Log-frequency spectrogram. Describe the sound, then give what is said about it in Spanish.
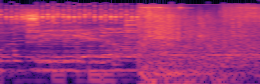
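A steady tonal hum gives way to a sudden, loud nuclear explosion boom, followed by a broad, sustained roaring rumble that fills the rest of the moment. “El hito que cuelga de su espalda y desata la más poderosa explosión nuclear.”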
